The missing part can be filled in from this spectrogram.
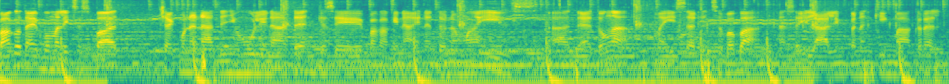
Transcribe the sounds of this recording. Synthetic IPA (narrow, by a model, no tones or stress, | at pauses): b̥aːɡo̞t̪aːjobʊmɐlɪk̚sɐspat̪̚ | t͡ʃɛk̚monɐnaːt̪ɪnjʊŋhuːlɪnaːt̪ɛnkɐsɛbɐkɐkɪnaːʔɪ̰nɐt̪o̞nɐŋmɐŋaʔilsʔɐt̪ʔɛːt̪oŋaʔmɐʔiːsad̪ʊnsɐbɐba̰ʔnaːsɐ̰ʔɪ̰laːlɪmpɐnɐŋkɪŋmaːkɐɾal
